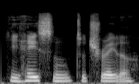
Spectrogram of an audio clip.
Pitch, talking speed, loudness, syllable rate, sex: 155 Hz, 170 wpm, -15 LUFS, 5.7 syllables/s, male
